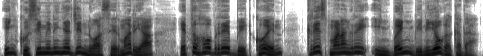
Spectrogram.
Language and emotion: Santali, happy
